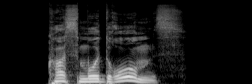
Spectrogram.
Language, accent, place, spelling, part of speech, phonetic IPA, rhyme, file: German, Germany, Berlin, Kosmodroms, noun, [kɔsmoˈdʁoːms], -oːms, De-Kosmodroms.ogg
- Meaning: genitive singular of Kosmodrom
